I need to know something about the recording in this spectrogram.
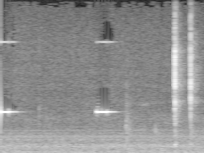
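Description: A digital camera beeping twice: two short, high electronic beeps about a second apart, followed by a couple of faint clicks near the end.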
